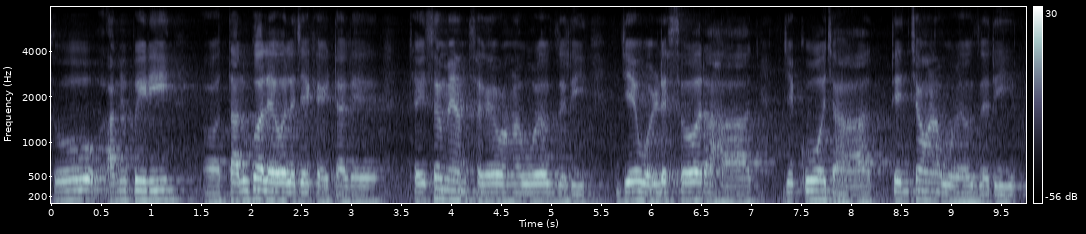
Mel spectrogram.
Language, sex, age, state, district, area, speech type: Goan Konkani, male, 18-30, Goa, Pernem, rural, spontaneous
